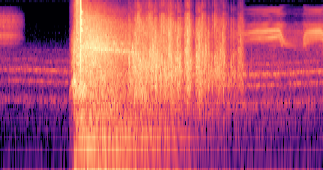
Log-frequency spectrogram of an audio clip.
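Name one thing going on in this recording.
A golf club strikes a ball with a sharp whoosh.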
